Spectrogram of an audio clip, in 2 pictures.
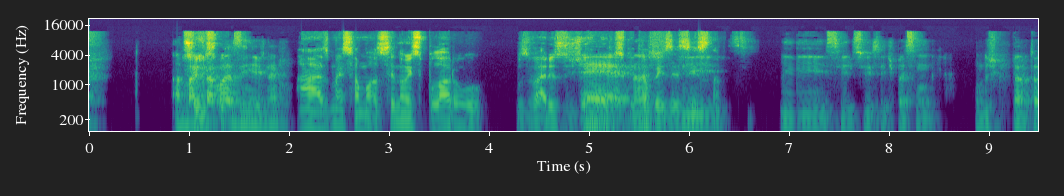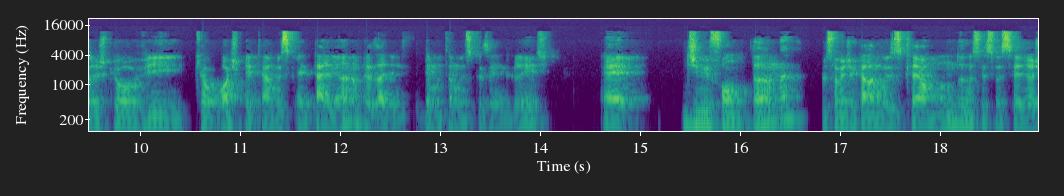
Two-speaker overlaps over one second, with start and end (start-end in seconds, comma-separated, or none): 4.9-6.4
